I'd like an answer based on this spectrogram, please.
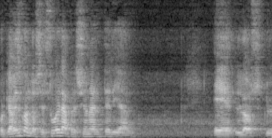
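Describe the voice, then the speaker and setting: Through audible room echo and noticeable background noise, a man can be heard speaking. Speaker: doctor. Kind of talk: lecture. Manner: fast.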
